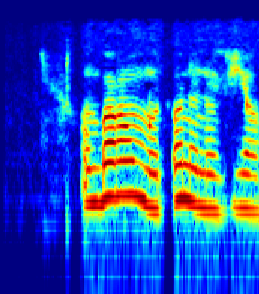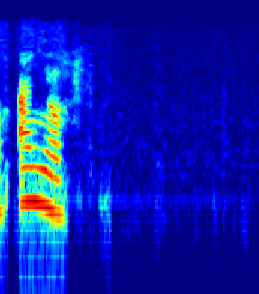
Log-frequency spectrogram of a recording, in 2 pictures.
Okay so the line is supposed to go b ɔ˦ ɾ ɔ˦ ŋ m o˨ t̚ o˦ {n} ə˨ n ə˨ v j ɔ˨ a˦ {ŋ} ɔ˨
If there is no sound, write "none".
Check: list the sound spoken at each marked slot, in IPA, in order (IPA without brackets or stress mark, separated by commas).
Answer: n, ɲ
